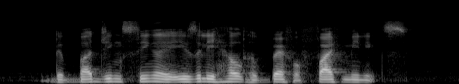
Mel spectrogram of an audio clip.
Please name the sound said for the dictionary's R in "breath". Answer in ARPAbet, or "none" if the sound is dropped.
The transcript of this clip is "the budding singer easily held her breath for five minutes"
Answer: none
